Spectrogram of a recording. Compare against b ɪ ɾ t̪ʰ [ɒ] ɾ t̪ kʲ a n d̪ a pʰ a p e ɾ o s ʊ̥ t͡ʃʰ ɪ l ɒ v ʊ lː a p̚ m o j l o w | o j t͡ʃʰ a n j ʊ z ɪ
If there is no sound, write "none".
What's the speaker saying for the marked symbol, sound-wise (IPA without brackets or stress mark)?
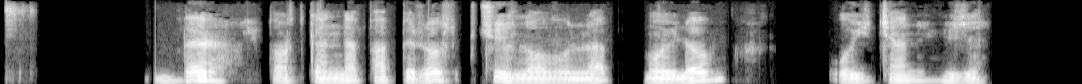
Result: ɒ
